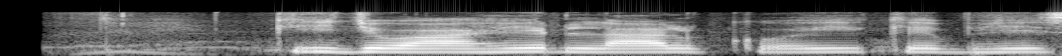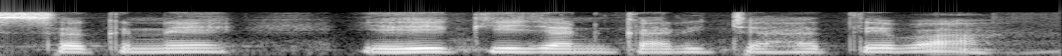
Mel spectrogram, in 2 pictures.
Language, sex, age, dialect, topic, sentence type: Bhojpuri, male, 25-30, Western, banking, question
